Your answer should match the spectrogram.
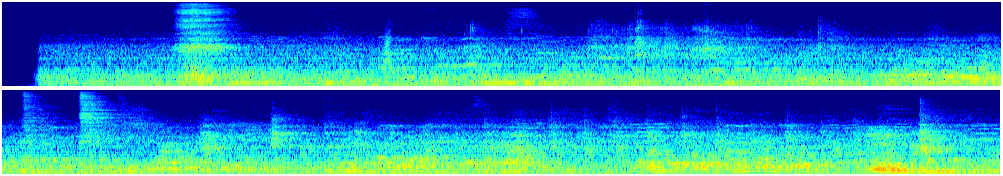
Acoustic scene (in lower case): cafe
